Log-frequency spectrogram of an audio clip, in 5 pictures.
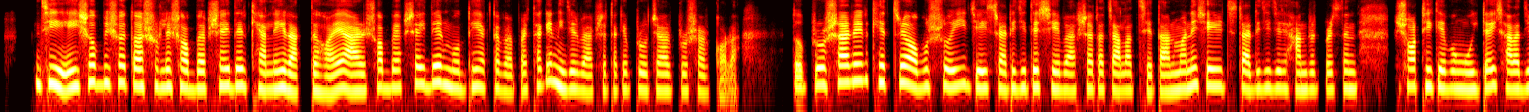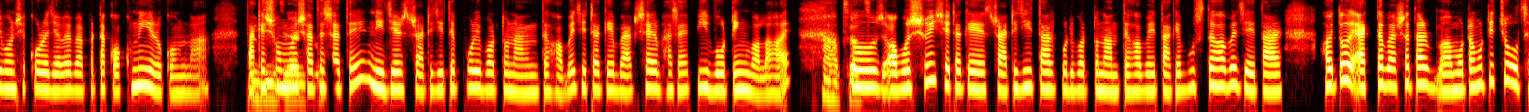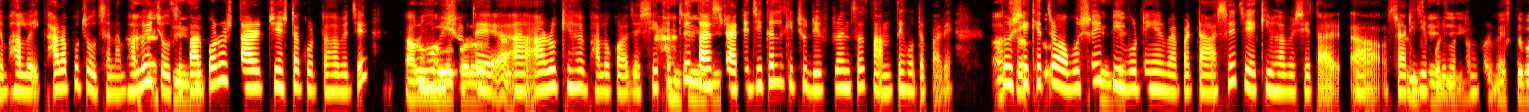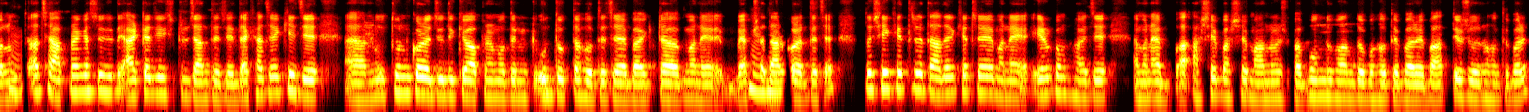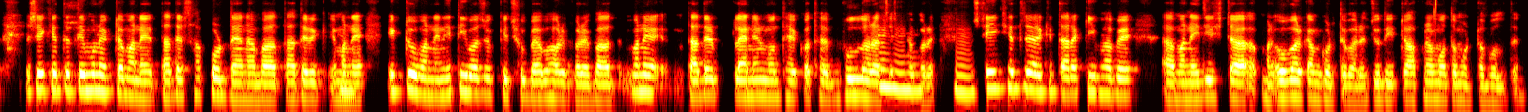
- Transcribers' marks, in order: in English: "pivoting"; laughing while speaking: "আচ্ছা, আচ্ছা"; chuckle; in English: "pivoting"; background speech; horn; other background noise
- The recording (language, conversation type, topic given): Bengali, podcast, আপনার কাছে ‘অম্বিশন’ আসলে কী অর্থ বহন করে?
